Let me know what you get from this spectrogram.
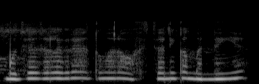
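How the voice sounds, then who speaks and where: In slightly muffled lo-fi audio, a woman acts out a young wife in a romantic drama. Her voice is high-pitched and playful. She chides gently, with affection and teasing, in casual intimate talk. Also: flat delivery, quick pace, close to an everyday voice. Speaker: actor playing a wife. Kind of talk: intimate romantic couple roleplay in casual Hindi.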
